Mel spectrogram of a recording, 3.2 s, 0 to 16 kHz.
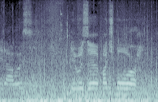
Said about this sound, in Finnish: Leirissä tuuli ja kovaa. Tuulenpuskat oli selkeästi yli 20 metriä sekunnissa.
